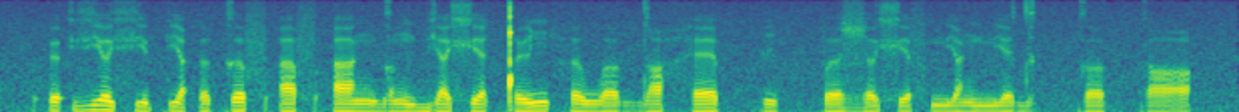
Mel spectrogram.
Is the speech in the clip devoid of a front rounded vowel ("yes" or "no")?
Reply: no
